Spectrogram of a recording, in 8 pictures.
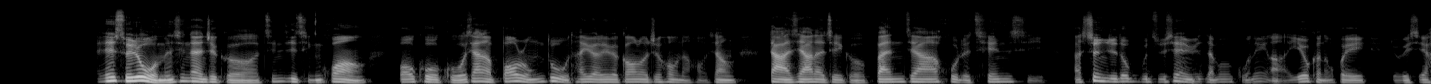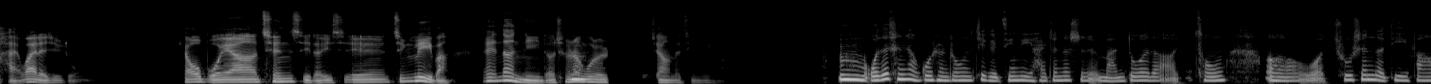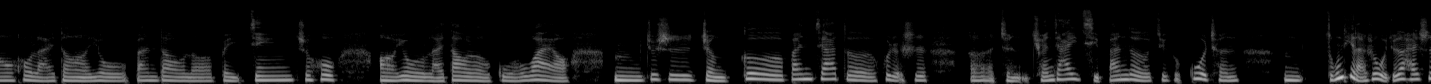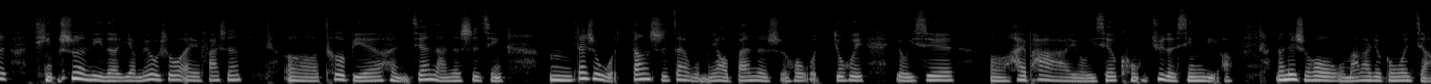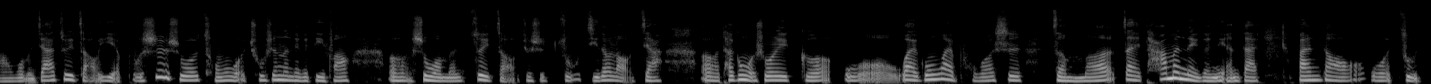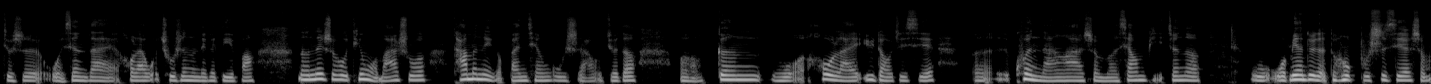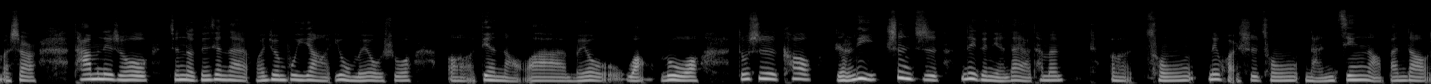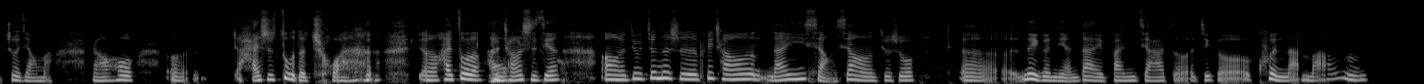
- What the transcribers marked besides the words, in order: laughing while speaking: "都"; laugh
- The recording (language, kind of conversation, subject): Chinese, podcast, 你们家有过迁徙或漂泊的故事吗？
